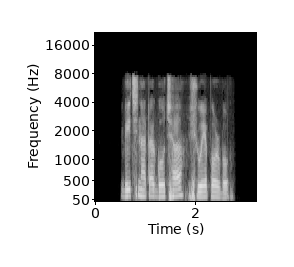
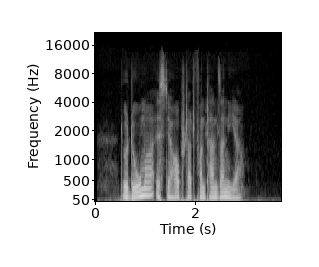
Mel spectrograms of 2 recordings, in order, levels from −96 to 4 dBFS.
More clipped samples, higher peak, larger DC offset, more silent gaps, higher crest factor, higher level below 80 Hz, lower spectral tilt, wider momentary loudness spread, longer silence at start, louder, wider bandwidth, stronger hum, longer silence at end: neither; first, 0 dBFS vs -8 dBFS; neither; neither; about the same, 16 dB vs 14 dB; about the same, -42 dBFS vs -42 dBFS; second, -4 dB/octave vs -7.5 dB/octave; about the same, 8 LU vs 10 LU; about the same, 0.5 s vs 0.5 s; first, -15 LUFS vs -23 LUFS; second, 8.2 kHz vs 12 kHz; neither; second, 0.5 s vs 0.8 s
